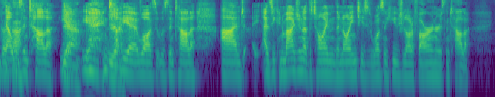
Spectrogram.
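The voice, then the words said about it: Dublin Irish accent. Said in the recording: “you have a dub accent.”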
